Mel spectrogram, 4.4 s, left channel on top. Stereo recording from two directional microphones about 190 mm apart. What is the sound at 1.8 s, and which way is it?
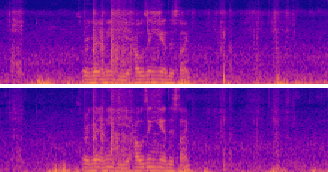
Speech, 55° right (ahead or behind).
